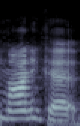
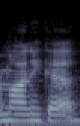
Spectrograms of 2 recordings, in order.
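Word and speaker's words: Monika: And so Japanese does not have a ma. It does have a ma sound. But the way it's spelled, it would be mo, not ma. So Monica is where I'm coming from.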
